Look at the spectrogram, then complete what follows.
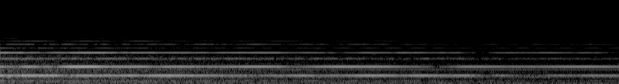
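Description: A long bell-like tone ringing out after a strike, a stack of steady pitches that slowly fades.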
